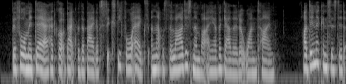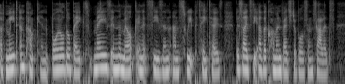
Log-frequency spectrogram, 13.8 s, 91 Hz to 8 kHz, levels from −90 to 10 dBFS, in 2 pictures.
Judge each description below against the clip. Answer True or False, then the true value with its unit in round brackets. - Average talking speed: False (225 wpm)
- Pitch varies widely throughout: False (2.7 semitones)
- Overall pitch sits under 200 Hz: True (185 Hz)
